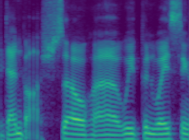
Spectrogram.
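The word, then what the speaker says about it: Den Bosch: from a source that everybody over there refers to it as Den BOS oh come on I can't really I just learn how to pronounce her talking after and this this happened last year too we were like struggling over the name so much particularly you I I was struggling yeah that's right I was strugging yeah uh apparently everybody all the Dutch they just say denbosch so uh We've been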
